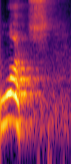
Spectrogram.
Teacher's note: V is a bilabial sound because രണ്ട് ലിപ്പാണ്. വാച്ച് എന്ന് പറയുമ്പോൾ ലിപ്പ് റൗണ്ട് ചെയ്യുന്നുണ്ട്. It is not similar as this v.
